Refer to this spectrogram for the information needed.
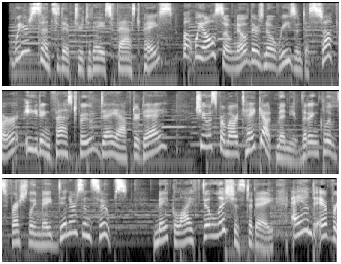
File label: female moh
